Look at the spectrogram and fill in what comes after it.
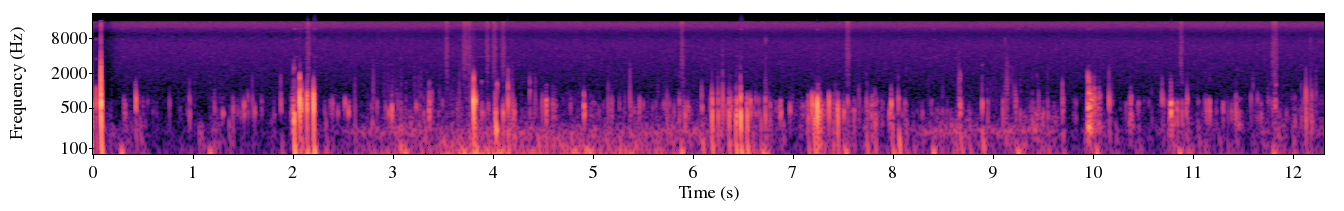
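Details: Own belly sounds after a large first meal of the day at 16:00, following water-only fasting since 19:00 the day before, and after abdominal exercise (raw-food diet): loud low gurgling and rumbling with irregular pops and squeaks; active bowel sounds.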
